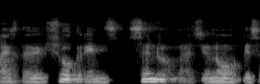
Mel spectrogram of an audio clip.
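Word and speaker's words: Sjögren: So this is typical of what we call as the Sjogren's syndrome. As you know, these are connective tissue disorders. Sjogren's, and people can spell it whatever, Sjogren's or whatever.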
